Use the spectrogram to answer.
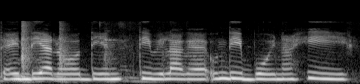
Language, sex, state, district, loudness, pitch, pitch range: Chakma, female, Tripura, Dhalai, -13 LUFS, 245 Hz, 240-260 Hz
